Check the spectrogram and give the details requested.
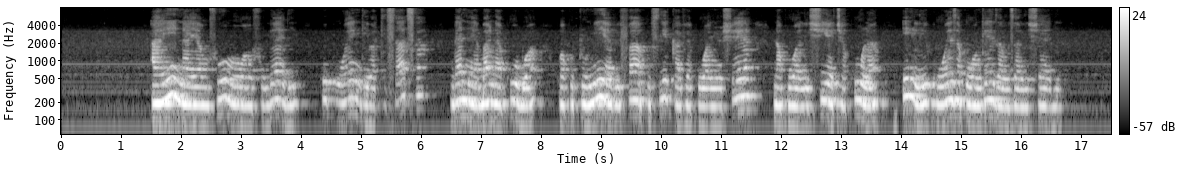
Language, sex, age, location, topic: Swahili, female, 25-35, Dar es Salaam, agriculture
